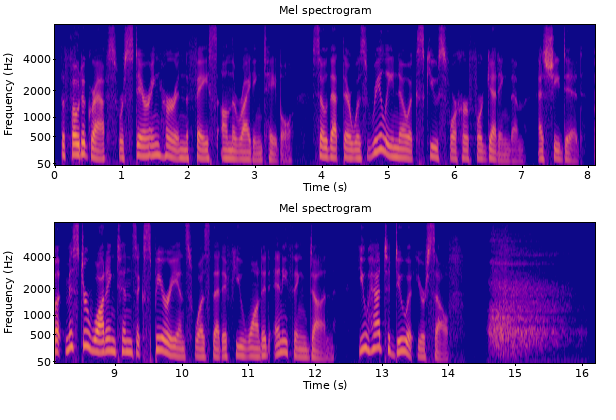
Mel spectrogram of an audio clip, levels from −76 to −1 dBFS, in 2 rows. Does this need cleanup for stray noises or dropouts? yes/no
yes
